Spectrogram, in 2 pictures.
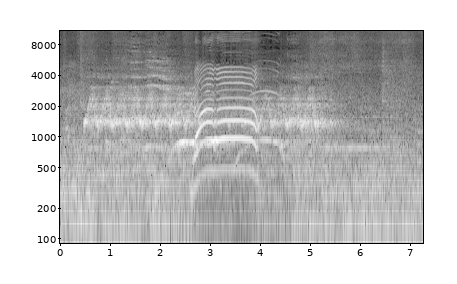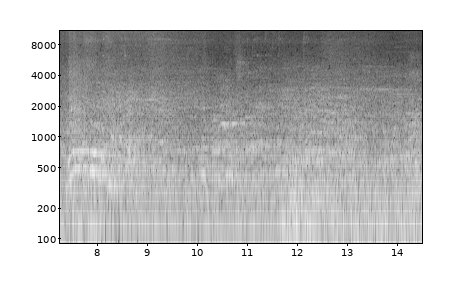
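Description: Indoor amusement-centre din: a steady high tone lasting about five seconds, with a loud wail that rises, holds and falls about three seconds in, and a shorter similar call near eight seconds.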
